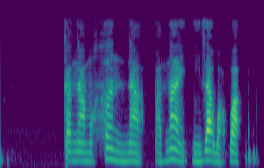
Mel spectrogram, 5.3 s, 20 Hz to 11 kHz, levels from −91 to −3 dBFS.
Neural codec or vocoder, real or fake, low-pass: none; real; 7.2 kHz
